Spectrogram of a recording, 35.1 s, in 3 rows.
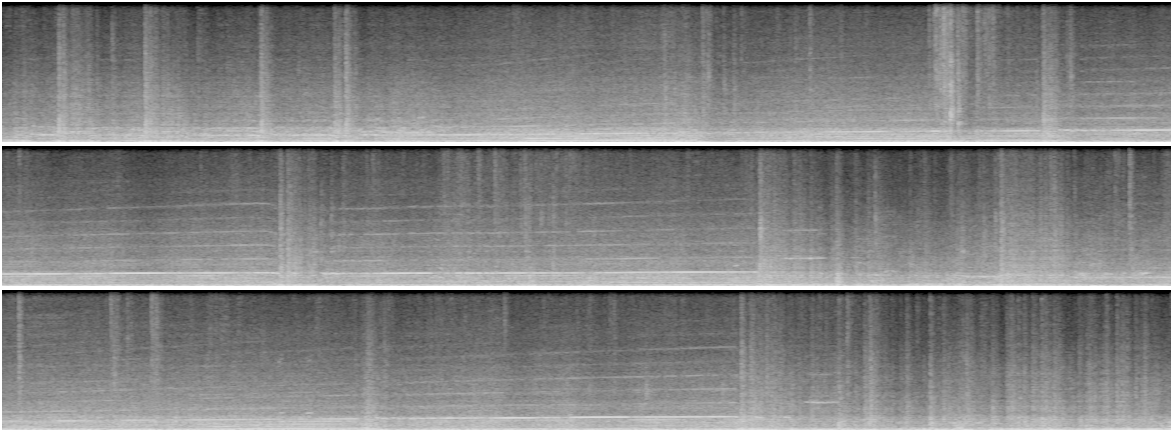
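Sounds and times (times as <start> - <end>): car engine revving under load: 0.0 - 35.0.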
